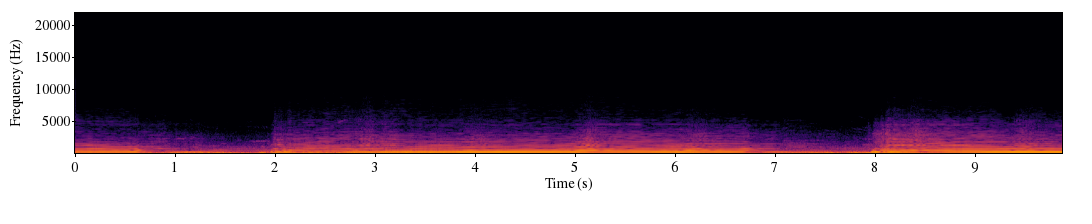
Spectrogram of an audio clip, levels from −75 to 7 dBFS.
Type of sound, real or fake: real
